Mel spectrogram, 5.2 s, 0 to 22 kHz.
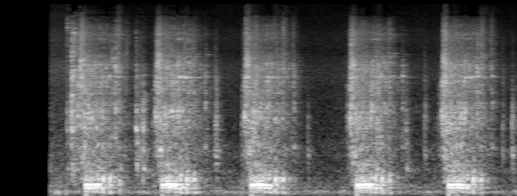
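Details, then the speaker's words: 47cc Chinese pocket bike two-stroke, fuel on, choke open, some throttle: catches in rough bursts about once a second and keeps bogging out instead of revving; carb jet clogging suspected, not confirmed. "I'm going to start it up for you just so you can see um it's just bogging out"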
